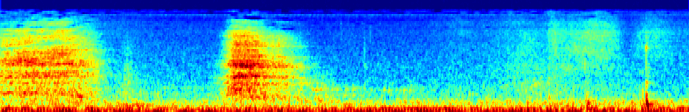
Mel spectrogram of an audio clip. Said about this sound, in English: oop, getting the yawns.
